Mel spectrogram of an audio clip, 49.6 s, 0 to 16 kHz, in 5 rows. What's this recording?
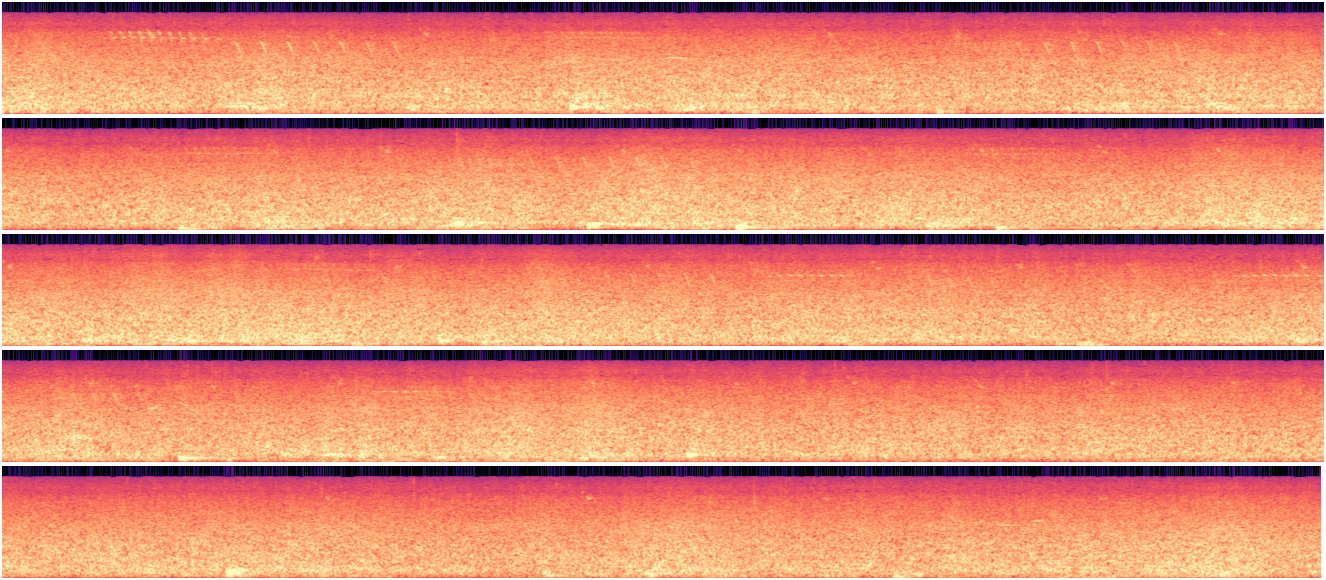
Field recording of a weir by the German city of Leipzig, recorded on a summer day with a Zoom H2 with a Rycote windscreen, mounted on a boom pole.
This recording is the surface noise complementary to the hydrophone recording clip 140608_Teilungswehr_Sub_01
